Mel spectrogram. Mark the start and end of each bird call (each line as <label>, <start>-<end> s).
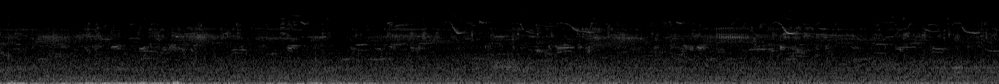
unidentified bird, 0.0-10.0 s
